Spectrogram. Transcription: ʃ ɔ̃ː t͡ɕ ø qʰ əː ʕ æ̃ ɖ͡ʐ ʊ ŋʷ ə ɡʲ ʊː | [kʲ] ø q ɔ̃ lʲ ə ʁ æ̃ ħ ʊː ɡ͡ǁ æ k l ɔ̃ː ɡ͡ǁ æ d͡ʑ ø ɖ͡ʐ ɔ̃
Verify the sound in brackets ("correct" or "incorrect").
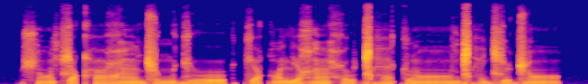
correct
